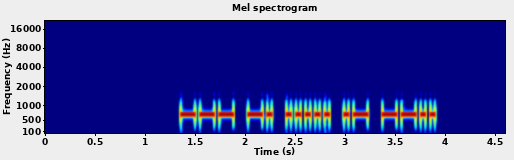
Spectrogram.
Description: Morse code, heard as a keyed tone, about 25 wpm, 700 Hz. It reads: ON5AZ
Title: DXCC-100 Call Signs - 5 Characters - 25wpm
